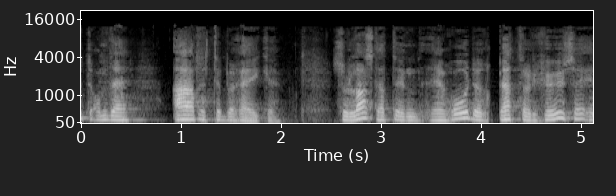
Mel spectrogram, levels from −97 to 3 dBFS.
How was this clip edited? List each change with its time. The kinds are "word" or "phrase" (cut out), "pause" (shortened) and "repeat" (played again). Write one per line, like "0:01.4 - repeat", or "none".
0:02.9 - word
0:04.1 - word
